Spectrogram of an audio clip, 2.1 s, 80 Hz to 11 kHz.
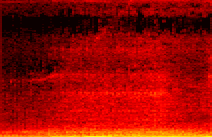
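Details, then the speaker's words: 2014 Toyota Hilux diesel with 47k on it, revved in neutral. A deep, rough rumble carries a hard, hammering, tappy knock on acceleration. Suspected to be one faulty injector. "it's one injector all right sounds like the one injector not quite right kind of tappy noise it's like a Taffy noise to best explain"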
